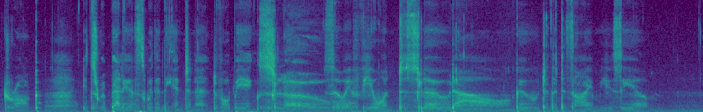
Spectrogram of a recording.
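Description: A person whispering close to a microphone, ASMR-style, with sharp hissing sibilants and soft clicks between the words.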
